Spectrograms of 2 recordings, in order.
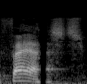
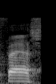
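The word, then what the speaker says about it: fæst: Our English word fast stems first from the Old English word fast, if I'm pronouncing that right, F-A-E-S-T.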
